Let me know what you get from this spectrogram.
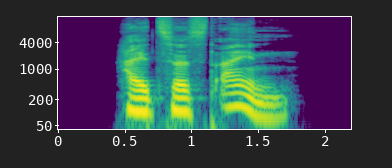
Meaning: second-person singular subjunctive I of einheizen
- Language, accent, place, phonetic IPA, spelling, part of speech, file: German, Germany, Berlin, [ˌhaɪ̯t͡səst ˈaɪ̯n], heizest ein, verb, De-heizest ein.ogg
